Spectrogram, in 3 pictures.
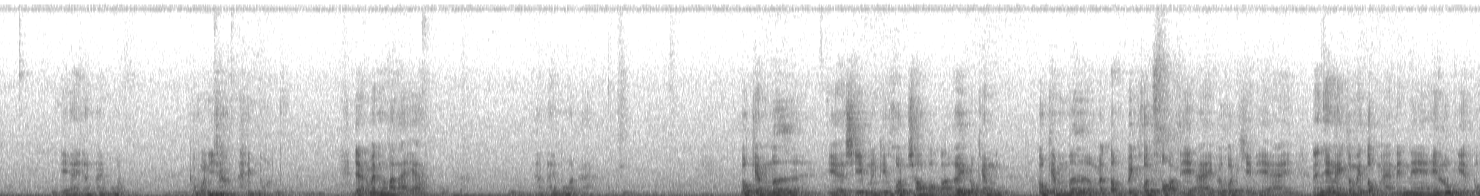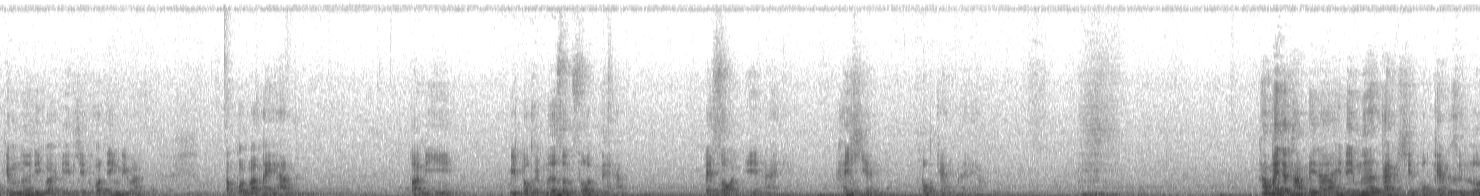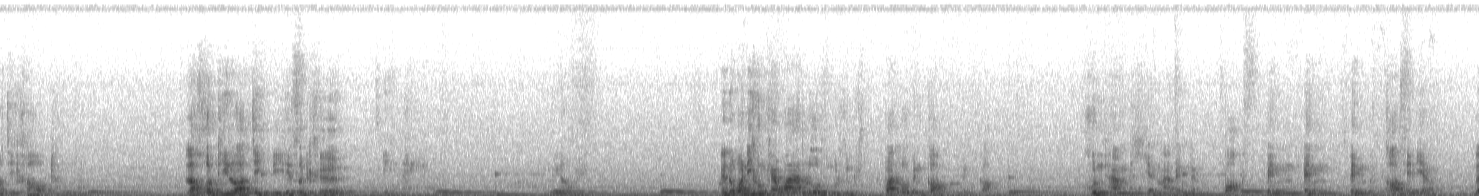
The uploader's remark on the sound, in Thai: บันทึกจากการบรรยายสด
